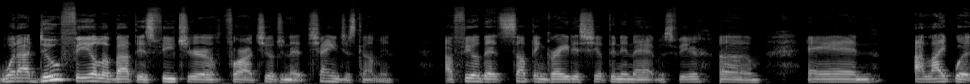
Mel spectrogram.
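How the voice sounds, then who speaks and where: A man with an American accent talks at a moderate pace and a medium pitch, with ordinary pitch variation. The recording is very clean, with a silent background. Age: 40s. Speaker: community leader, business owner. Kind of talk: interview chat.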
